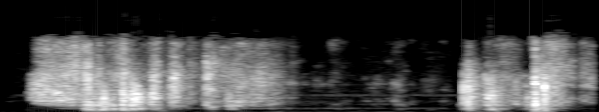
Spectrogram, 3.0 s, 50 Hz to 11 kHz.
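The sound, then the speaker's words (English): Old press-kit paper from 1977 crackles and rustles in two bursts of handling: a long crinkly stretch, a short near-silent pause, then another brisk crackle. It's fairly loud and dry, with no talking. “I love the sound of this paper.”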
